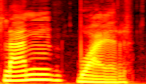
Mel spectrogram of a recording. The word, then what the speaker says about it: Llanfair: Men altså, det starter med, at han siger Llanfair. Llanfair. Det der altså det karakteristiske valisiske dobbelt L udtales.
